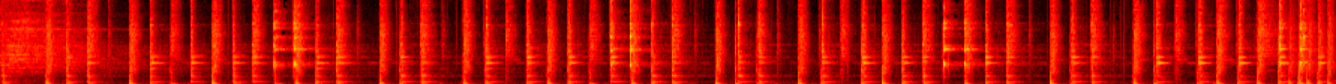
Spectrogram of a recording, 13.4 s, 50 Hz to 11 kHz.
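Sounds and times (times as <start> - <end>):
breakbeat drum loop with kick tuned to B: 0.0 - 13.3.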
